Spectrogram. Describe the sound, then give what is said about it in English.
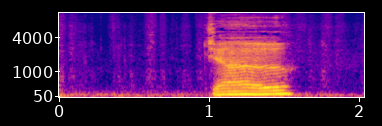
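A voice imitating a pencil writing: a single short buzzing vocal sound lasting about half a second, steady in pitch and fairly loud against a quieter background. “Just make pencil noise.”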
